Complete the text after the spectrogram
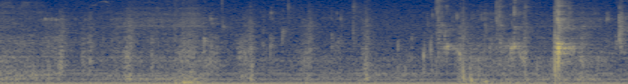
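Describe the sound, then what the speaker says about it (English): Close chewing of watermelon, soft wet squishy bites with small crunchy clicks and a sharper bite near the end, against a low steady background hum. "Watermelon, I could chew it with my tongue."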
